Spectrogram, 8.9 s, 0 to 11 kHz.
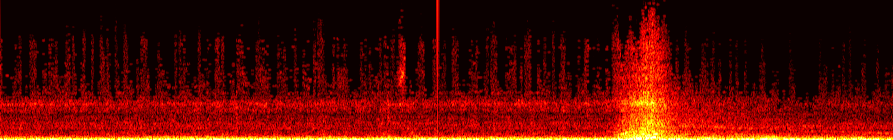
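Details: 2005 Chevrolet Corvette V8 first start after C7 starter and heat shield install; steady deep rumble with one quick clean rev near six seconds, no misfire, ticking or rattle; runs healthy.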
